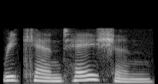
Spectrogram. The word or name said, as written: recantation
